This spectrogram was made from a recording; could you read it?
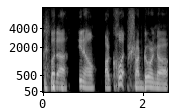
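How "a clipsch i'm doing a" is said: put-on s in clips slurred into a sh sound. Joking about a lisp-like pronunciation of a word: Sean Connery impression. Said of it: "I'm doing a, a Sean Connery impression".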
